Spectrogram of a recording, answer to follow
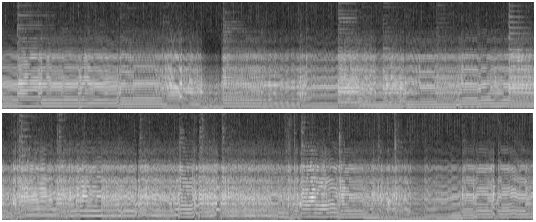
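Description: Stratocaster electric guitar played through a hand-built Jordan Bosstone fuzz clone into a Dumble-style amp: a distorted single-note lead line. It opens with fast repeated picking on one note, moves through string bends and held, sustaining notes, and ends with wide vibrato.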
